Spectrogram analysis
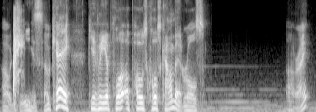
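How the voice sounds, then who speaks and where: A man's voice: medium pitch, big pitch swings, takes it slowly, husky, faint music behind. A man running a tabletop roleplaying game as game master, amused and easygoing, explaining rules with many fillers.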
